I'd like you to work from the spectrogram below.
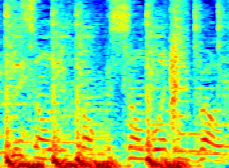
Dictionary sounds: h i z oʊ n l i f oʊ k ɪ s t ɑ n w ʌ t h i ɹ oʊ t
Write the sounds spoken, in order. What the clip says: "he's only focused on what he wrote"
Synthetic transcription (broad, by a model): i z oʊ n l i f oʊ k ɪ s ɑ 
